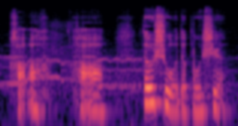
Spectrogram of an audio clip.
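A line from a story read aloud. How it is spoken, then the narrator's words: Furious laughter. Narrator (Chinese): 流苏气到了极点，反倒放声笑了起来，道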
